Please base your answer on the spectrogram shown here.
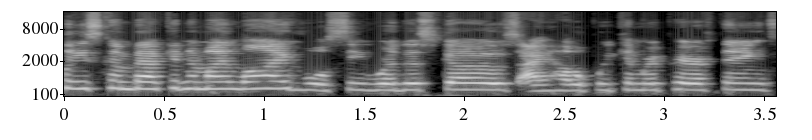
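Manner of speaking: usual speaking voice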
